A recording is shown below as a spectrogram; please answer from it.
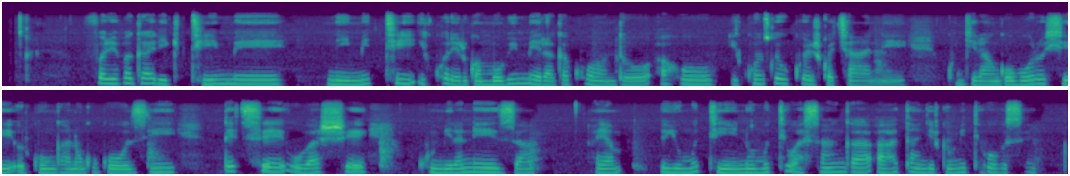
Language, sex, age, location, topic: Kinyarwanda, female, 25-35, Huye, health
